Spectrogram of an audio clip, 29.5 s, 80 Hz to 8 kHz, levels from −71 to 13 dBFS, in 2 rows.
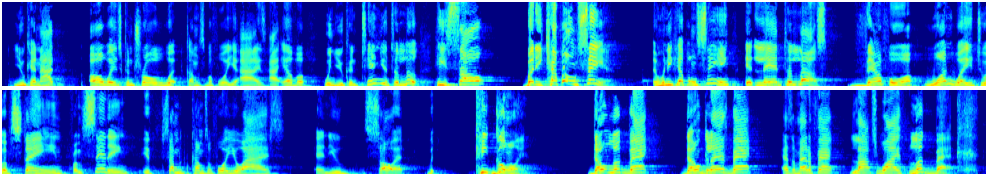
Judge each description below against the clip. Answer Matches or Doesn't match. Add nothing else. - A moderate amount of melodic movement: Doesn't match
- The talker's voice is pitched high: Matches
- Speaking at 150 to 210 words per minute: Doesn't match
